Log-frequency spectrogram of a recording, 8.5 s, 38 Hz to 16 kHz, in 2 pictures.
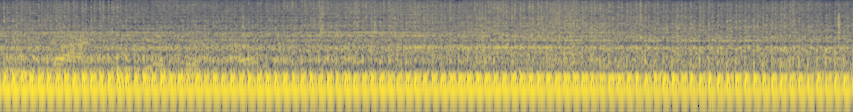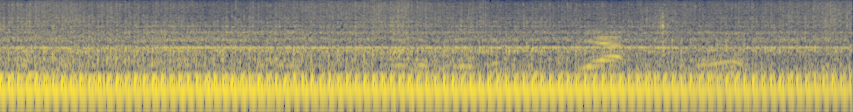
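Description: The engine of a Spider ILD02 remote-control slope mower runs at a steady, even drone without lugging, heard at moderate distance under faint talk.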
